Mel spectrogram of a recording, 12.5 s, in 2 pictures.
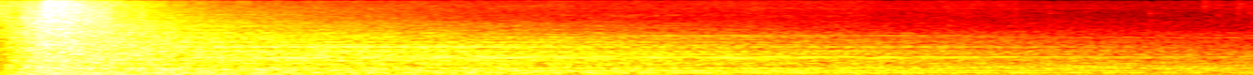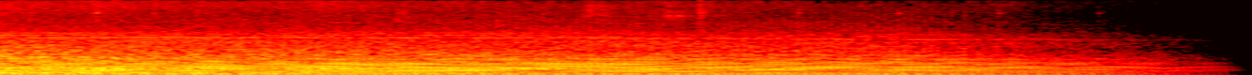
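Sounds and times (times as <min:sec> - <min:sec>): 
percussion ending: 0:00.0 - 0:07.8.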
